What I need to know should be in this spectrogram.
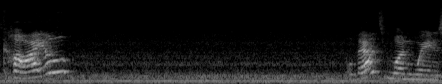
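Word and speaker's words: Kjell: but that's why I thought K-J-E-L-L would be pronounced shell. So it was a guess, so I don't know for sure. Oh, it's pronounced Kyle?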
